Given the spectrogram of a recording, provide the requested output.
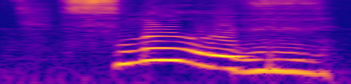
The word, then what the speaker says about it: smooth: Smooth. Believe it or not, the TH sound in smooth is voiced. Most foreign speakers say this word incorrectly. They say smooth with an unvoiced TH, but it's voiced.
